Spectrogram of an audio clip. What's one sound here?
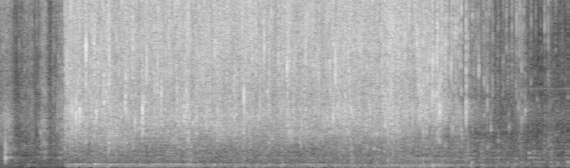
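Water runs from a tap and splashes into a sink.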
